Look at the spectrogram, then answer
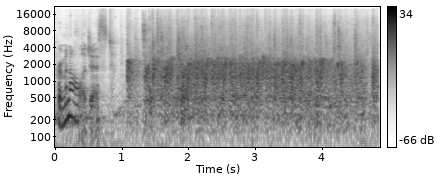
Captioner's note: audience applauding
